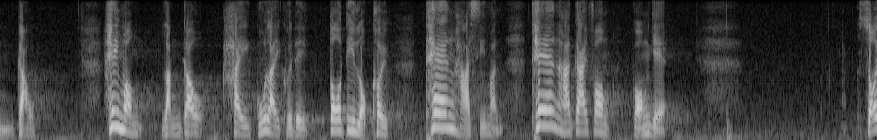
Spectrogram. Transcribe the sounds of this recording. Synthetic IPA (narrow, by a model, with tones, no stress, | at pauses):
m̩˨˩kɐ˧w | he˥jmɔː˨˩ŋ | lɐ˨˩ŋkɐ˧whɐ˨jkuː˨˥lɐ˨˧jkʰɵ˨˧ɥt̪e˨jt̪ɔː˥t̪iː˥lʊ˨kʰːɵ˥ɥ | t̪ʰɛː˥ŋɦaː˨˧siː˨˧mɐ˨˩nt̪ʰɛː˥ŋɦaː˨˧˥kaː˥jfɔː˥ŋkɔː˨˥ŋjɛ̰ː˨˧ | sɔː˨˧˥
